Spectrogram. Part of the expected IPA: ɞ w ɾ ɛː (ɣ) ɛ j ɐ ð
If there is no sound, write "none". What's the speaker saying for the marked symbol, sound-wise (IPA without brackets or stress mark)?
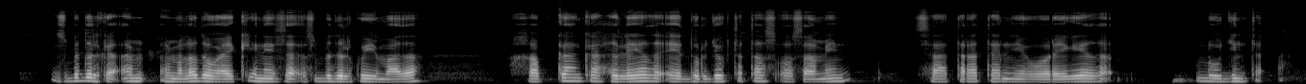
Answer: ɣ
